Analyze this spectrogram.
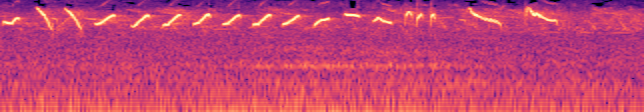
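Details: High, rapid oriental white-eye chirping from a pleci masteran aimed at making birds 'nembak': about a dozen evenly spaced slurred notes, then a brief jumble of twittering before falling quiet.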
